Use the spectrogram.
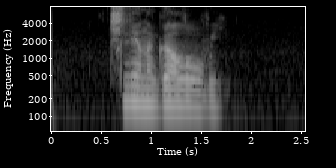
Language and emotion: Russian, angry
